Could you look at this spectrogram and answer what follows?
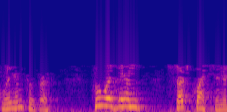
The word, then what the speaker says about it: Cowper: And Bill Cooper, his name is spelled C-O-W-P-E-R, but the English pronounce it Cooper, William Cooper.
